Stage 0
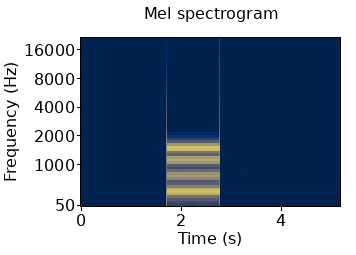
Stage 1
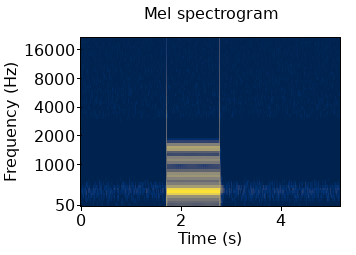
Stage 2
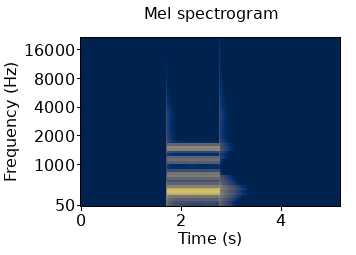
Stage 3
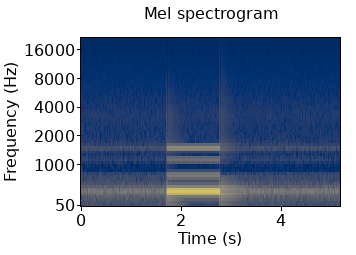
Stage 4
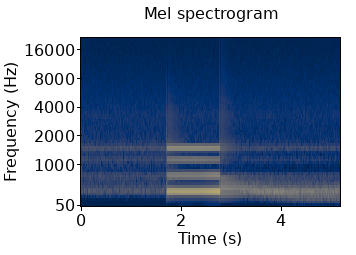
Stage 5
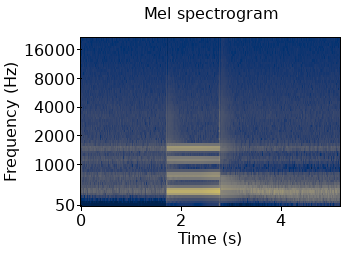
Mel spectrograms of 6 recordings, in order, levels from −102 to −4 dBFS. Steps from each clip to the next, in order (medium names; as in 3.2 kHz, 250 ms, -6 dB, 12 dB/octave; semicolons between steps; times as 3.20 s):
FFT filter 130 Hz 0 dB, 420 Hz +11 dB, 670 Hz -2 dB, 960 Hz -22 dB, 1.4 kHz -20 dB, 3.3 kHz +1 dB; trim +5.5 dB
feedback comb 63 Hz, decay 0.66 s, harmonics odd, mix 60%; trim -6.5 dB
spectral levelling over time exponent 0.4
high-pass sweep 900 Hz -> 230 Hz, 2.39–4.42 s; trim -3.5 dB
hard clipper -30 dBFS, distortion -36 dB; trim +8.5 dB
